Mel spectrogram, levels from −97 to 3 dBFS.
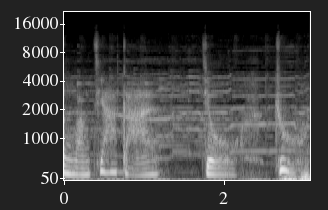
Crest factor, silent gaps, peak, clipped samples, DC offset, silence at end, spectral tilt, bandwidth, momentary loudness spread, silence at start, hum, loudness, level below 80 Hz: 16 dB; none; -2 dBFS; under 0.1%; under 0.1%; 0 s; -8 dB/octave; 11 kHz; 19 LU; 0 s; none; -21 LUFS; -30 dBFS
